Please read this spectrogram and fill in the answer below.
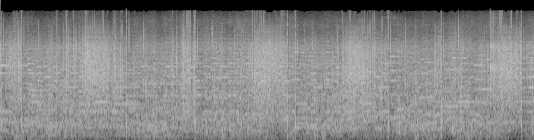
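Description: Firework fountains hissing in several bursts of about half a second each, with music playing throughout.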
